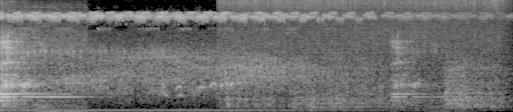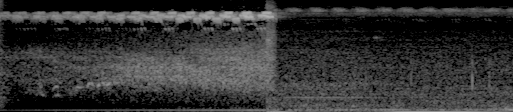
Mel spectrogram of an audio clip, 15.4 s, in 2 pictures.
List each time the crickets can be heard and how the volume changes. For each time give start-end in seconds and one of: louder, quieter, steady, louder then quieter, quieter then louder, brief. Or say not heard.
0.0-15.3 quieter.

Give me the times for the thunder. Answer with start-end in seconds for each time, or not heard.
3.2-7.8.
